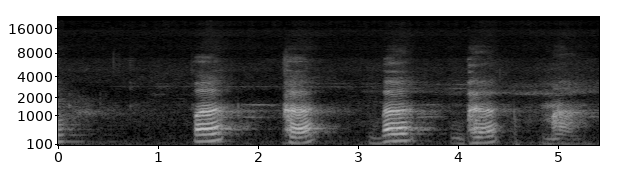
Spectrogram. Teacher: ಎರಡು ತುಟಿಗಳ ಸಹಾಯದಿಂದ ನಾವು ಏನು ಮಾಡ್ತೀವಿ ಆ ಅಕ್ಷರಗಳನ್ನು ಉಚ್ಚಾರಣೆ ಮಾಡ್ತೀವಿ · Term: ಓಷ್ಟ್ಯ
